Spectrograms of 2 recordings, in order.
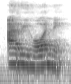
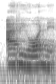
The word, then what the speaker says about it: Arihone: And the last name in the A's is Arihone. Arihone. Arihone is such a nice name. I think it's easy for most people to pronounce. You literally say the letters as they are.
